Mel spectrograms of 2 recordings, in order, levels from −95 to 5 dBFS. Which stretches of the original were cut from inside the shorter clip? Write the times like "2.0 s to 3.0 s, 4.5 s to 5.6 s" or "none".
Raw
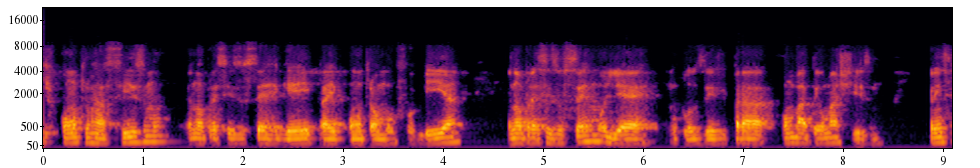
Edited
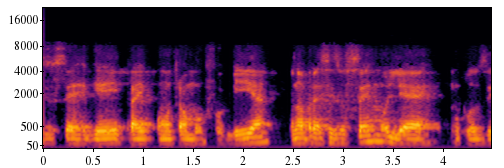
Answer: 4.3 s to 4.5 s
